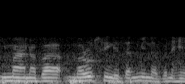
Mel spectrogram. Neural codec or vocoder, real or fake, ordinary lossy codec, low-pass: none; real; none; 3.6 kHz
